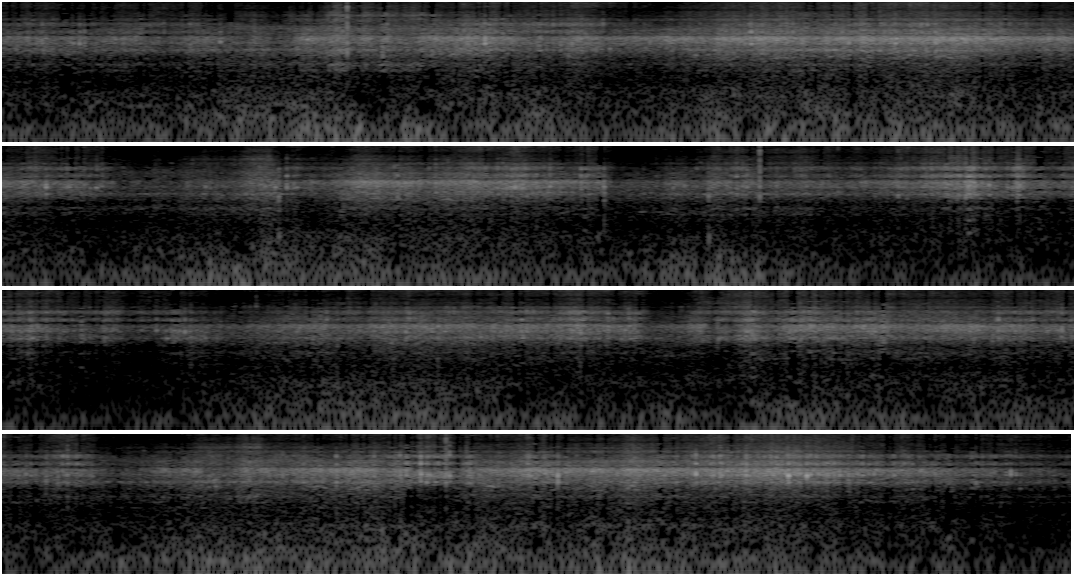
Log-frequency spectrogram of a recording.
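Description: Skis scraping and carving over packed snow in a steep downhill run, the hiss swelling and fading every few seconds with the turns. A low wind rumble on the microphone runs under it.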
